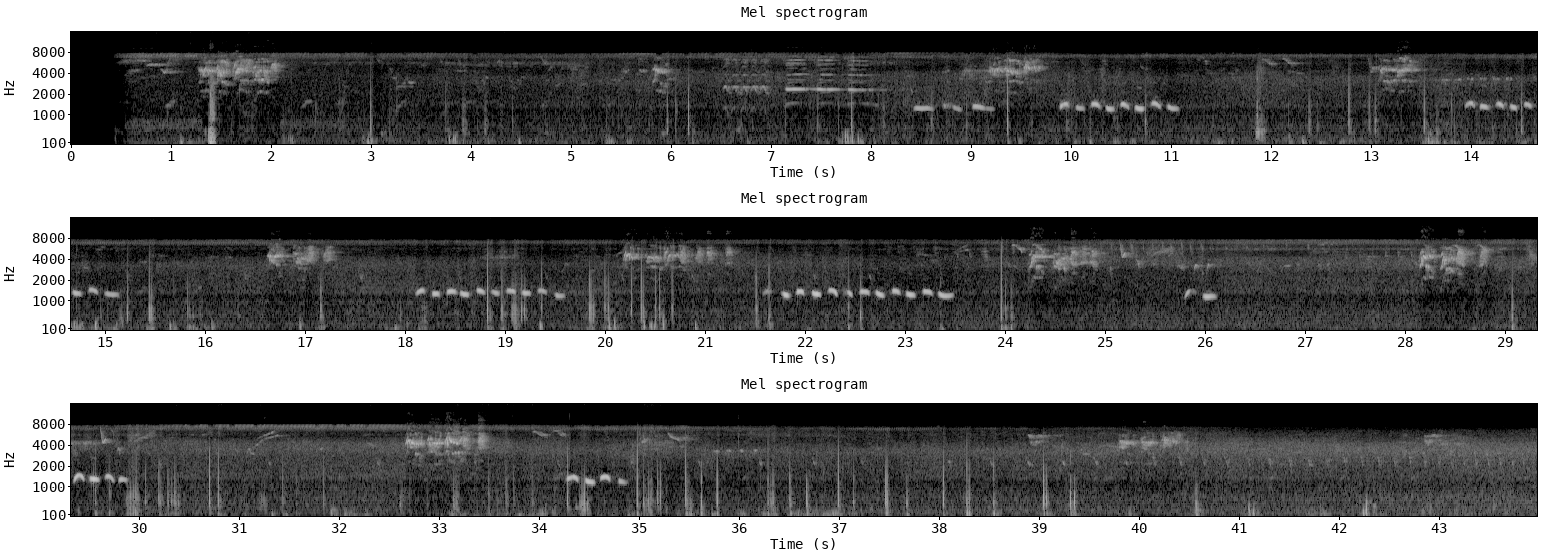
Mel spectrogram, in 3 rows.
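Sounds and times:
bird chirping: 0:00.5 - 0:26.2, 0:26.8 - 0:43.9
high bird calls: 0:05.5 - 0:11.0, 0:28.2 - 0:30.4, 0:31.0 - 0:43.9
soft footsteps: 0:29.1 - 0:39.5.

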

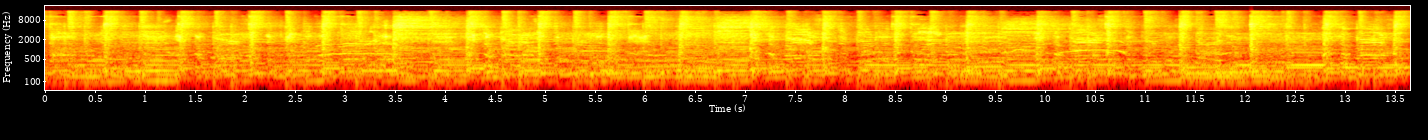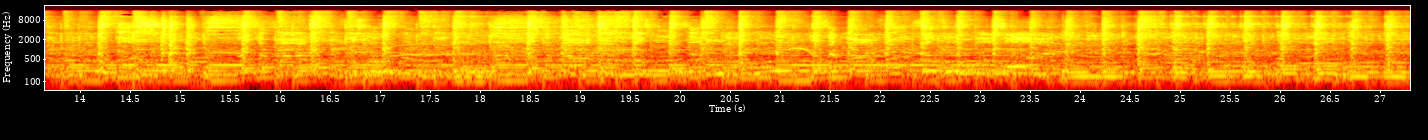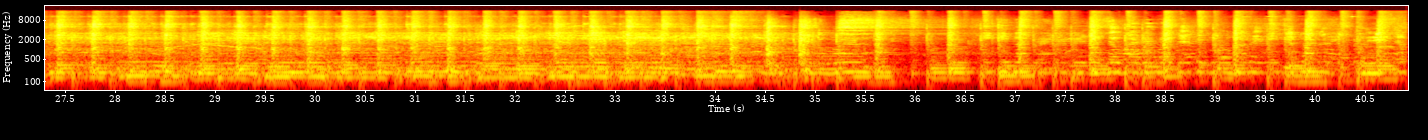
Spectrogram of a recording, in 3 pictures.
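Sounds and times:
drum kit beat: 0:00.0 - 0:40.9
electric guitars: 0:00.0 - 0:40.9.

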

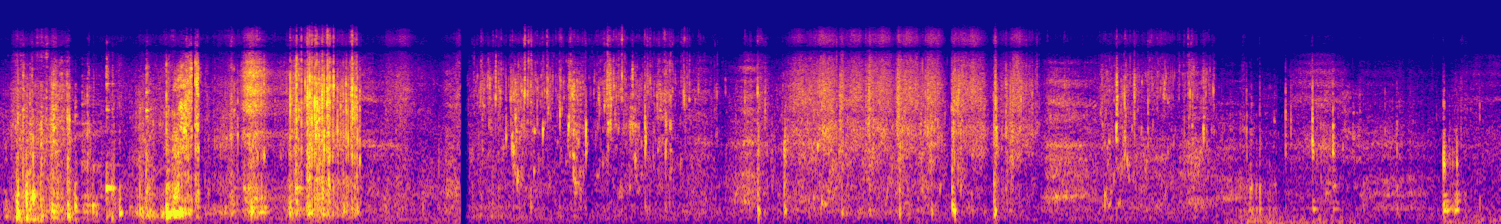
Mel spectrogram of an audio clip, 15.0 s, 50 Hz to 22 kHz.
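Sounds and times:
water sloshing and splashing: 0:04.7 - 0:13.6.

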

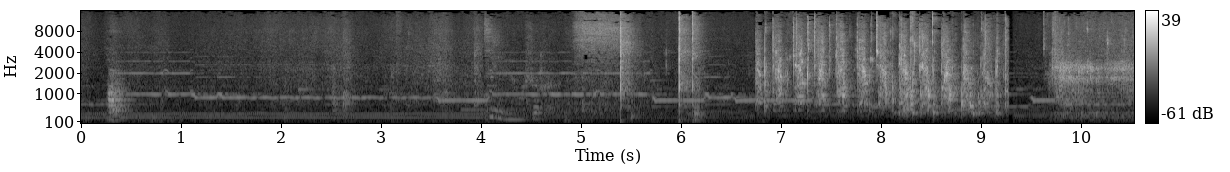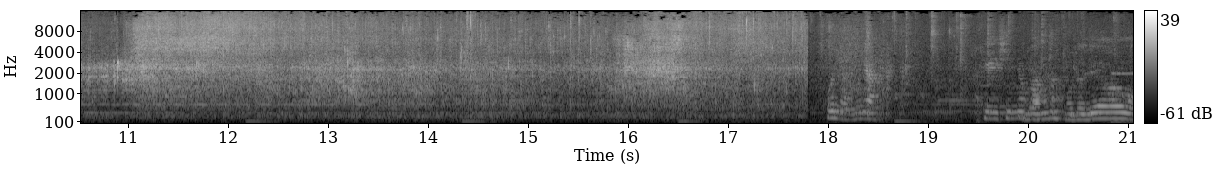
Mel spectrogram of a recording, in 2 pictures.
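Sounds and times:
chopsticks beating eggs in bowl: 0:06.8 - 0:09.3
egg sizzling in hot oil: 0:06.8 - 0:17.8.

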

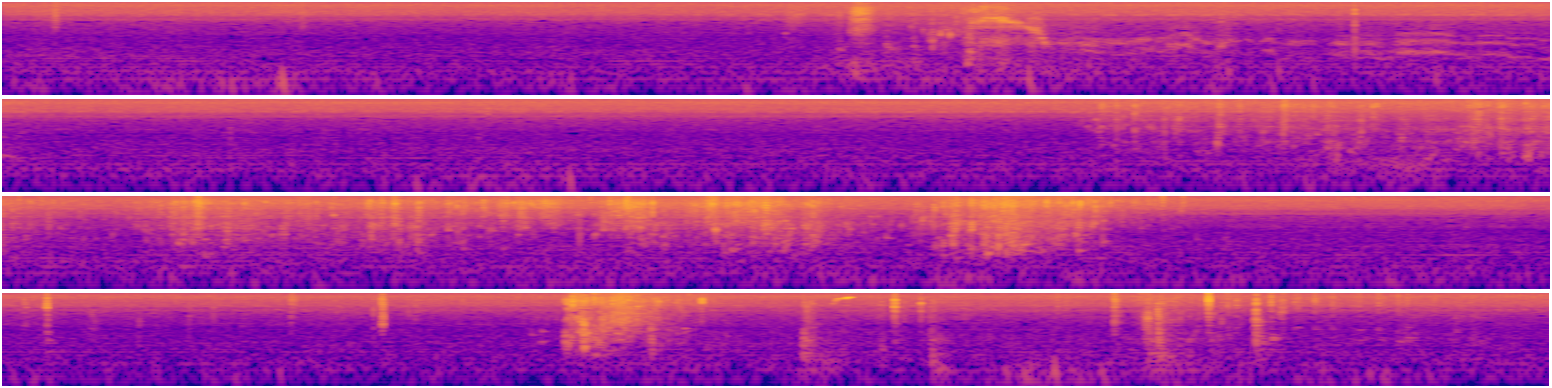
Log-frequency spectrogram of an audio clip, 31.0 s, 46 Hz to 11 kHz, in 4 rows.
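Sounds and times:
water splashing and sloshing: 0:03.9 - 0:06.4, 0:13.1 - 0:21.4, 0:25.8 - 0:28.0, 0:28.8 - 0:30.6.

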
